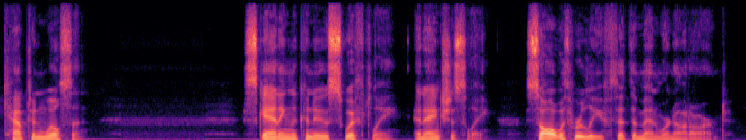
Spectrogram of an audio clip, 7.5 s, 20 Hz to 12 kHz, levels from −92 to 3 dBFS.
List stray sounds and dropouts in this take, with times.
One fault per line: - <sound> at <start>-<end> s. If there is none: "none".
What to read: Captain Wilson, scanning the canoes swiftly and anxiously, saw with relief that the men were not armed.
none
